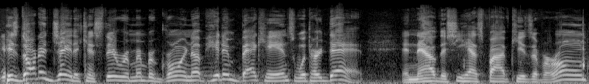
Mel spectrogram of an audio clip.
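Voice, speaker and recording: Music plays in the background as a man with a high pitch speaks in very wide pitch swings. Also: very even loudness. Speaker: sports reporter. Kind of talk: TV feature package voiceover.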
